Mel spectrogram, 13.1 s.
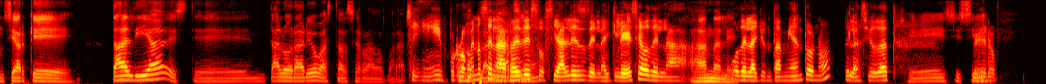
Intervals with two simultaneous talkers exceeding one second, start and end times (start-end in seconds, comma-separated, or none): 5.1-6.8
